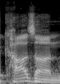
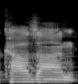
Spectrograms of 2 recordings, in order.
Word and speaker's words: Kazan: Well, for the listeners out there, Kazan is the romanization and pronunciation of volcano in Japanese. So Kazan is volcano or fire mountain, as it would be read in kanji or even in Chinese context.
